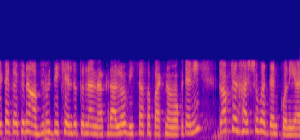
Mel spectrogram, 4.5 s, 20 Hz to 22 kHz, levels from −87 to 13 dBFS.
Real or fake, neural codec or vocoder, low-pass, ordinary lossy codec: fake; codec, 16 kHz, 2 kbps, X-Codec, HuBERT features, trained on balanced general audio; 3.6 kHz; AAC, 32 kbps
